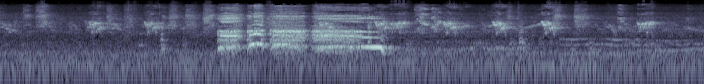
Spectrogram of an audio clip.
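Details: Lohmann Brown rooster crowing: a loud, coarse crow of about one and a half seconds, falling at the close, with clucks and repeated high chirps around it.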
